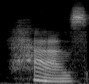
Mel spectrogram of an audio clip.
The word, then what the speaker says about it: has: her consonant sound has so we've got a vowel sound here it's quite wide open it's not the same as an uh as in friend it's has you have to open your mouth a little bit more has it's an e has and then the next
